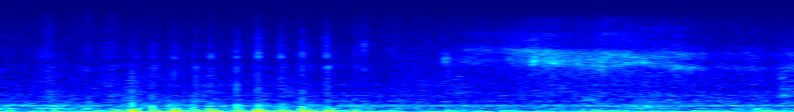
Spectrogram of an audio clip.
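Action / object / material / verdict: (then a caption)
tap / soft silicone cleansing pad with bristle nubs / silicone / none. A palm-sized, flat, soft pink silicone face scrubber pad covered in short bristle nubs is held in the hands and brought close to the camera, where long painted nails tap and scratch its bristled surface. About nine quick, dull, low taps in the first two seconds give way to a softer, brighter scratching rustle, all over a steady low hum.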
